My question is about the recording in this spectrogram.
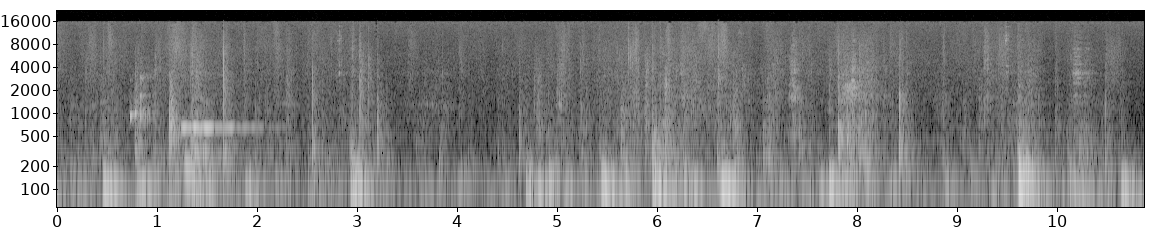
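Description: Irregular thuds and knocks of a stage-fight rehearsal in a hall: feet and bodies landing on the floor as actors run the fight moves.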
